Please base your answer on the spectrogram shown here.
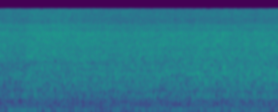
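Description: Bitter gourd (ampalaya) hitting a hot pan alongside tomatoes, giving a steady, loud broadband sizzle and hiss that holds evenly throughout with no voices.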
